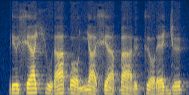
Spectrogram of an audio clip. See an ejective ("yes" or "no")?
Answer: no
